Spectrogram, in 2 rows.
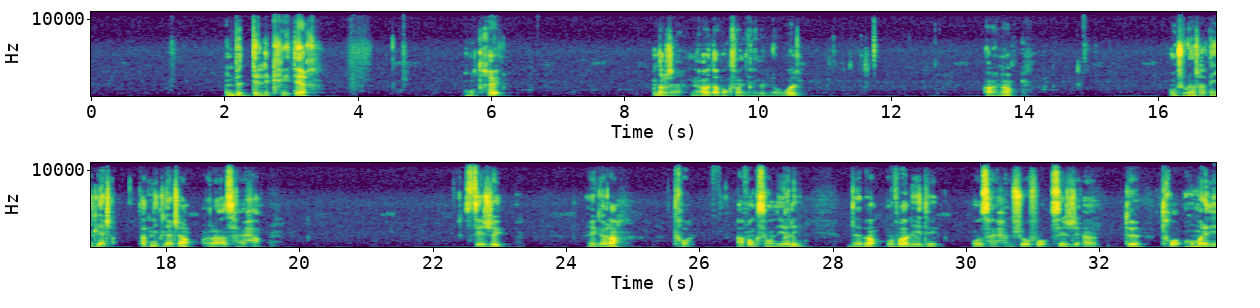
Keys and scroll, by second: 2.5 F4, 6.3 F4, 8.3 F4, 10.6 F4, 15.9 F4, 18.5 F4, 21.0 Return, 23.3 Escape, 29.6 BackSpace, 30.0 shift+a, 30.8 Return.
